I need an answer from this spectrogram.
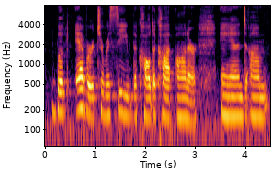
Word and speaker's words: Caldecott: American Library Association and they actually tweeted at one time that when you're saying it you it should rhyme with ball-like Caldecott but honestly some people say Caldecott some people say Caldecott they're both right is totally fine we're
